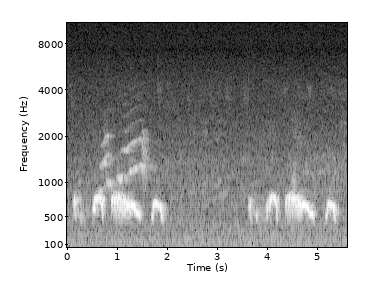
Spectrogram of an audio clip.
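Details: Spotted dove decoy calling to entice wild doves; two quieter four-note cooing phrases about three seconds apart, over a steady background hiss.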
